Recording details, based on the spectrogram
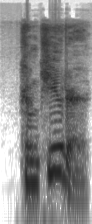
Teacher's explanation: the word computer is stressed on the second syllable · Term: word stress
